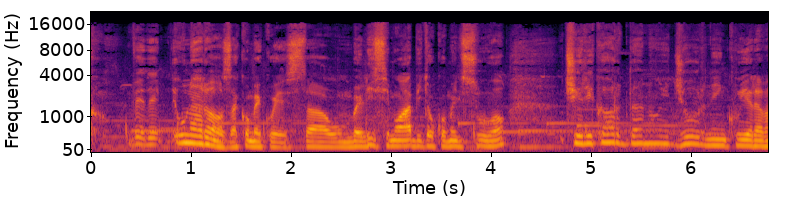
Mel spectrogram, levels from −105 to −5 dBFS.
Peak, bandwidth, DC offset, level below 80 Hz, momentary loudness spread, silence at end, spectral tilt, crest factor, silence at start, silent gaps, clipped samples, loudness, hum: -12 dBFS; 17 kHz; under 0.1%; -62 dBFS; 8 LU; 0 s; -4.5 dB/octave; 18 dB; 0 s; none; under 0.1%; -30 LUFS; none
